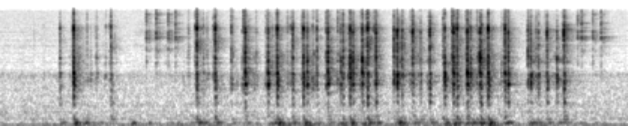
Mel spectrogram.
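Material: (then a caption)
Plastic. Fingertips press and tap the plastic keycaps of a black plastic CM Storm mechanical keyboard on a desk while gaming. The result is a rapid, uneven stream of sharp, bright clacks that come in bursts and short pauses over a steady low hum.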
